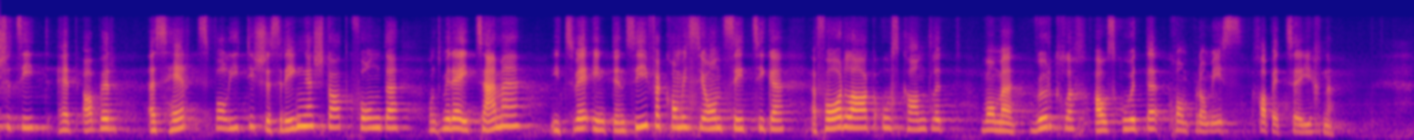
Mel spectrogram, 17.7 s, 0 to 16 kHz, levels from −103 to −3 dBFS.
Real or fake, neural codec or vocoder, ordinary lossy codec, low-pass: fake; codec, 24 kHz, 0.9 kbps, DualCodec; none; 10.8 kHz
